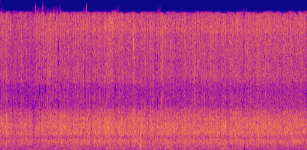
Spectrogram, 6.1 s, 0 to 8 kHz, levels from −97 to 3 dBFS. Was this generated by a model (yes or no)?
no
